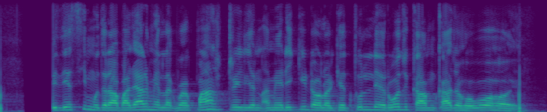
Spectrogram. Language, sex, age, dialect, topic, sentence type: Magahi, male, 25-30, Southern, banking, statement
